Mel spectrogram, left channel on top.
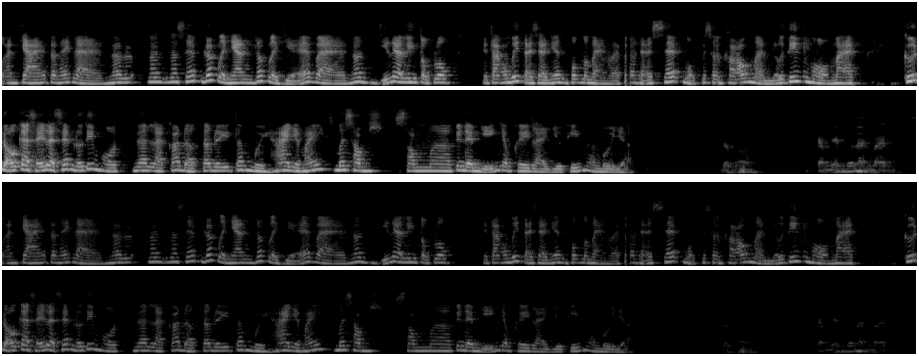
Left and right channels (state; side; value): quieter; right; 12.9 dB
